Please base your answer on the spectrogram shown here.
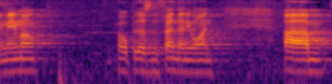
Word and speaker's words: Maemo: not from Finland and I've heard people pronounce it differently me mo mo I say me mo hope it doesn't offend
